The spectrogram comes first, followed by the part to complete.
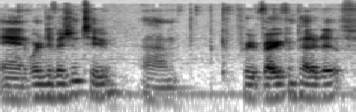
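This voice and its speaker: Speaking at a very fast pace with an American accent, a man uses a very deep, low voice with vocal fry, and the room echo is audible. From Massachusetts, outside Boston. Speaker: former college basketball coach, yoga teacher. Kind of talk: casual interview chat. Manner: animated, repetitive with fillers.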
